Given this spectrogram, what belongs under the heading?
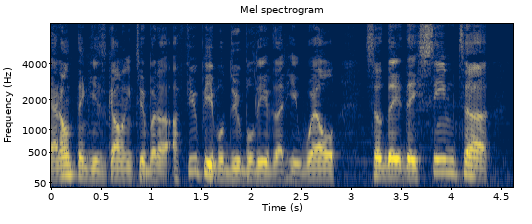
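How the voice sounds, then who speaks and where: The intonation is lively. Music can be heard behind the voice. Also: man. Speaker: anime commentator. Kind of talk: casual talk to camera.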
